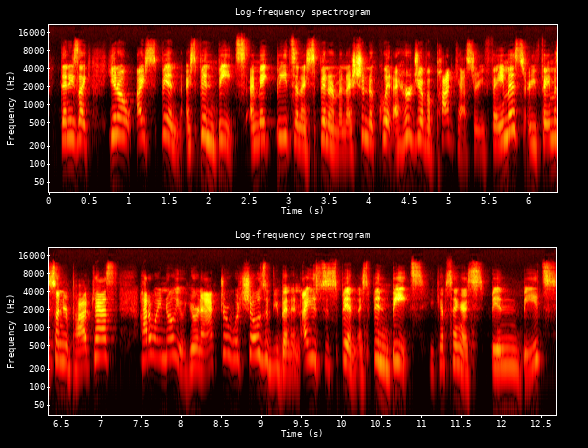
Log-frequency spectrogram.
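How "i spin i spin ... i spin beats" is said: mock wired, hyped-up, amped-up hyper babble. Retelling what a hyper man who spins beats kept saying: imitating amped-up talk. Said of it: "he's just amped up as fuck".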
